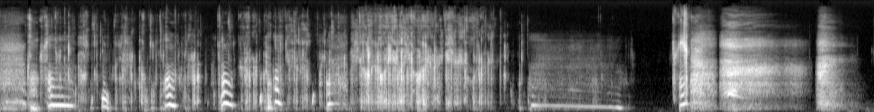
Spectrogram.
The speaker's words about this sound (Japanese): 先生のファーストキス、ごちそうさまでした。キスはこれくらいにして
